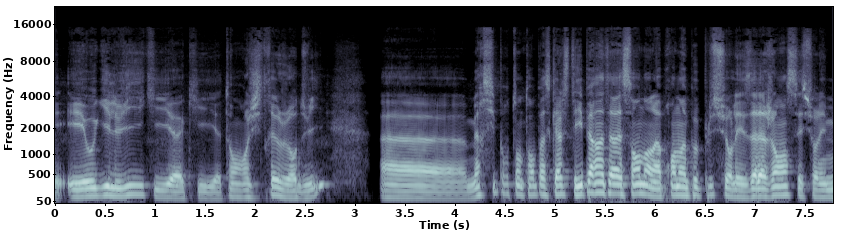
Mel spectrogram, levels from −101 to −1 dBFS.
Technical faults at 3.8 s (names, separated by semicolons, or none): none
